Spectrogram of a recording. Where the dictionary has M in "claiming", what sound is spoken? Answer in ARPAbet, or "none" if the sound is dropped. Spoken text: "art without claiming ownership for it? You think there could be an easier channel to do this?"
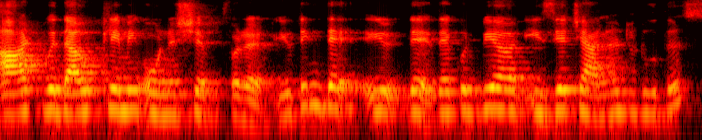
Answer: M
